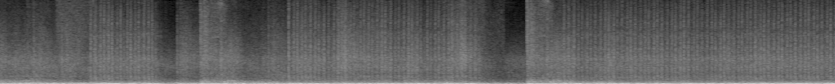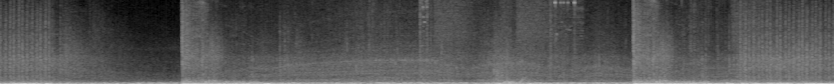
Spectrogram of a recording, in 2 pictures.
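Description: Loud, sustained booming from rocket explosions in the video game Mass Effect, heavy rumbling blasts with a couple of short breaks, dense and close throughout.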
